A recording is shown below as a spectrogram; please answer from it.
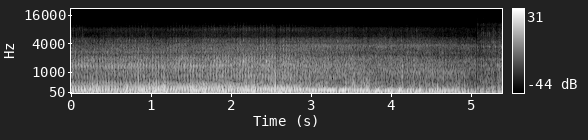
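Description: A Matchless G3L WD single-cylinder motorcycle engine runs steadily at high revs, a loud continuous drone that holds throughout and eases slightly near the end, with no talking.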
